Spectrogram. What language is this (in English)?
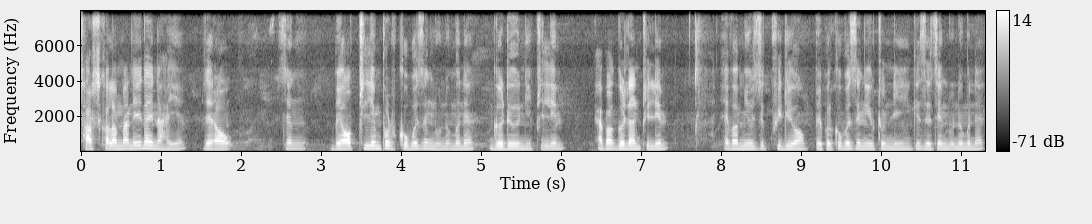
Bodo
